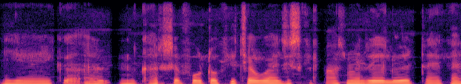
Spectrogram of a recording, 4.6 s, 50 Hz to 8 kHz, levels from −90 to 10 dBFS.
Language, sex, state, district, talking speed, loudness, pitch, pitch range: Hindi, male, Bihar, Kaimur, 195 wpm, -18 LUFS, 140 Hz, 135-145 Hz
